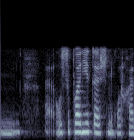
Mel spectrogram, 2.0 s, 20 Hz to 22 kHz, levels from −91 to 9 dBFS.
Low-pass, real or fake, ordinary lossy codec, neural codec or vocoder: 5.4 kHz; real; none; none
